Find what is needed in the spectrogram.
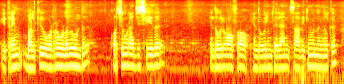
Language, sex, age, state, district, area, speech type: Malayalam, male, 30-45, Kerala, Kollam, rural, spontaneous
